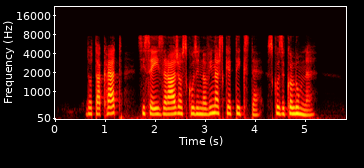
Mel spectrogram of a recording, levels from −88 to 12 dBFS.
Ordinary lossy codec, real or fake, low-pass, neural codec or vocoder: none; fake; none; codec, 16 kHz, 0.5 kbps, X-Codec, HuBERT features, trained on LibriSpeech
